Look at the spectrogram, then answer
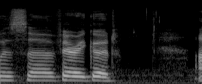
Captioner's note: speaking French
